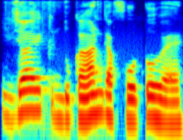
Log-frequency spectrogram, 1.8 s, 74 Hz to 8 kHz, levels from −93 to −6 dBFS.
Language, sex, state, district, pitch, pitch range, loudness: Hindi, male, Arunachal Pradesh, Lower Dibang Valley, 155 Hz, 150-170 Hz, -18 LUFS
